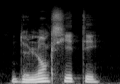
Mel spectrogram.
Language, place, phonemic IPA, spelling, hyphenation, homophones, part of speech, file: French, Paris, /ɑ̃k.sje.te/, anxiété, an‧xié‧té, anxiétés, noun, Fr-anxiété.ogg
- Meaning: anxiety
